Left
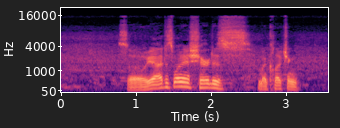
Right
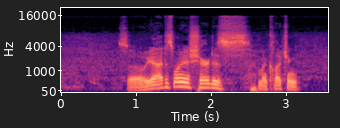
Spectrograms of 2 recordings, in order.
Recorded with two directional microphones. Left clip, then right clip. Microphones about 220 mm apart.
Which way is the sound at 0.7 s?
5° right (ahead or behind).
